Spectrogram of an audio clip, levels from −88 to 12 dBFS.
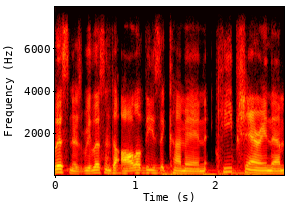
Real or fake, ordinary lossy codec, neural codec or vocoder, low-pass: real; Opus, 24 kbps; none; 7.2 kHz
